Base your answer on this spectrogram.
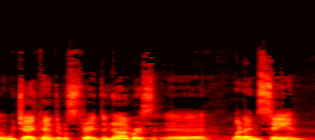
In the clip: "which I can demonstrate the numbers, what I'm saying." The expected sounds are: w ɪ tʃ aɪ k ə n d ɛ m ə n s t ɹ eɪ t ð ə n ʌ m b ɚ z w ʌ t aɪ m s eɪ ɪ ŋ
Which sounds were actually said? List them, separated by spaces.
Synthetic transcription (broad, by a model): w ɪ tʃ aɪ k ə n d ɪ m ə s t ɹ eɪ t ð ə n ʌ m b ɚ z w ʌ t aɪ m s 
